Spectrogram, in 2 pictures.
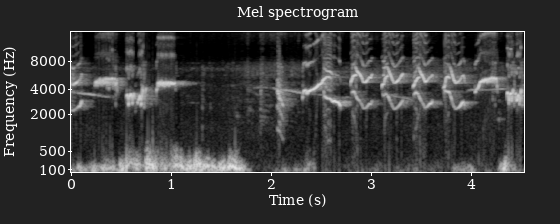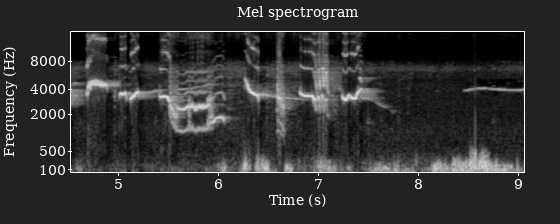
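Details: Oriental magpie-robin singing loudly to prompt another to sing, a varied run of whistled notes with rapid repeated rising-falling phrases around the middle, some harsh buzzy notes, and low thumping sounds at start and end.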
